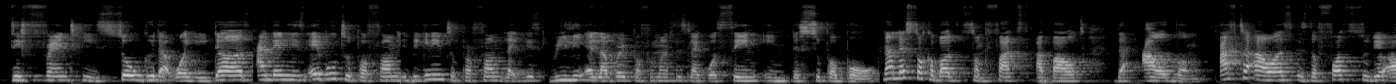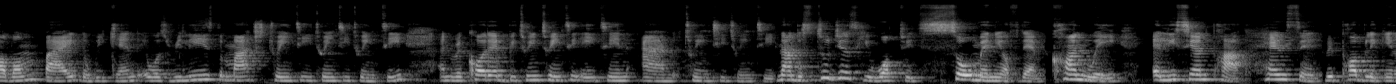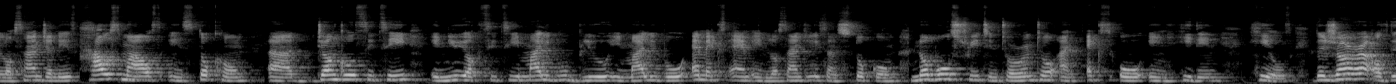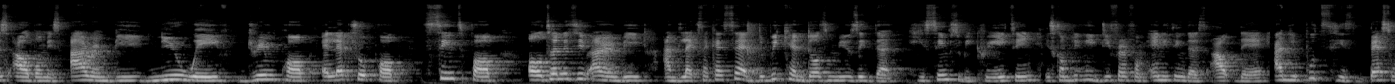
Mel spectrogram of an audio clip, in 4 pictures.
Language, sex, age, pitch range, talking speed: English, female, 20-39, 170-210 Hz, 165 wpm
